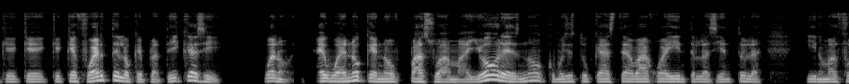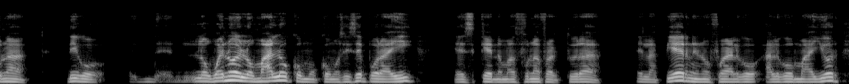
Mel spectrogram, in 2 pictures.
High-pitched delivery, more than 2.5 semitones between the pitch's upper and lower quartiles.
No: low, 125 Hz; average, 2.9 semitones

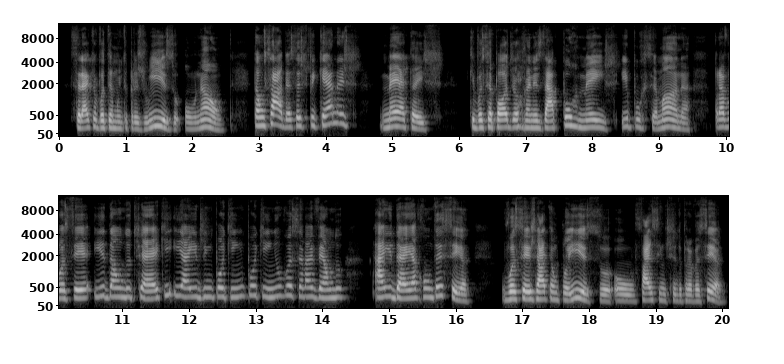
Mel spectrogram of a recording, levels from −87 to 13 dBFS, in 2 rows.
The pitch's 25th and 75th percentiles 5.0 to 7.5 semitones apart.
Yes: average, 5.3 semitones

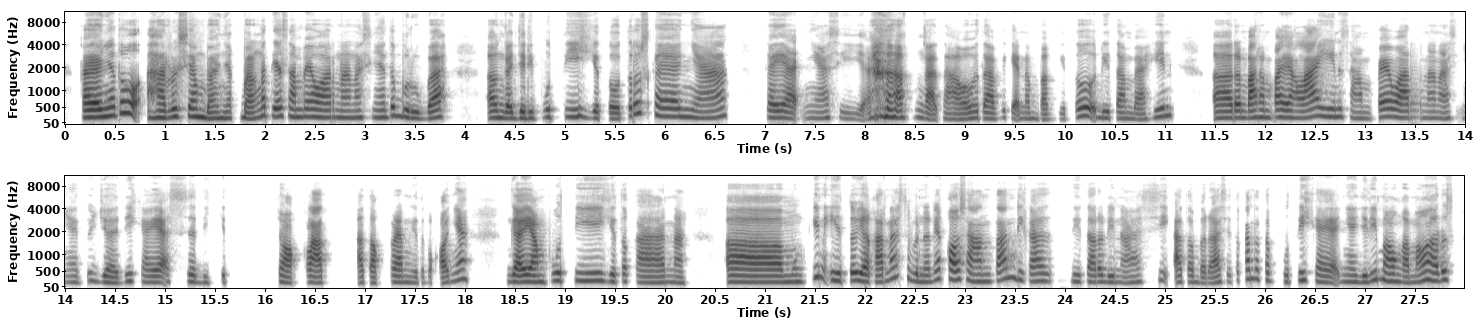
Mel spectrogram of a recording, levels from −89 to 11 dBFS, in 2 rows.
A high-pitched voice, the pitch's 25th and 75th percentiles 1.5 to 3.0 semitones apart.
No: high, 195 Hz; average, 3.7 semitones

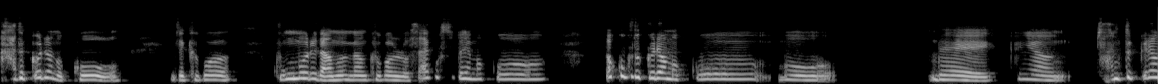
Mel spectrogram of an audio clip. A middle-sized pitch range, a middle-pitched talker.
No: average, 4.8 semitones; high, 230 Hz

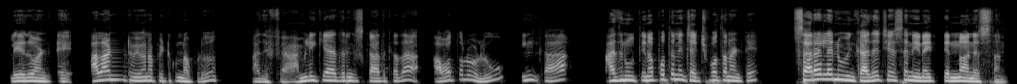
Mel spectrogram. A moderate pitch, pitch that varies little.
No: medium, 170 Hz; average, 4.2 semitones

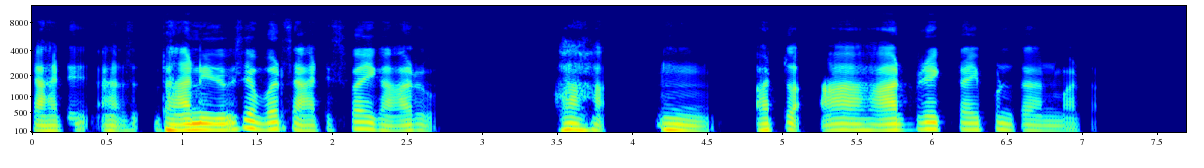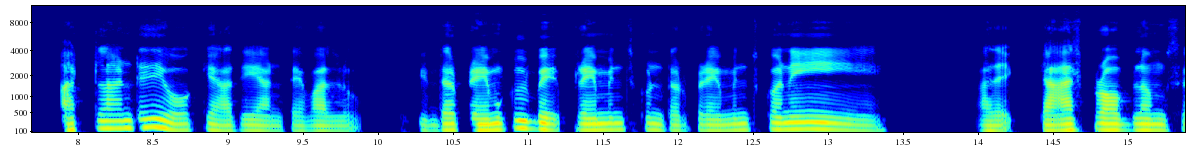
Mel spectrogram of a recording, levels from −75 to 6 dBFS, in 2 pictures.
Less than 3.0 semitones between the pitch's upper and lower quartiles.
Yes: narrow, 2.6 semitones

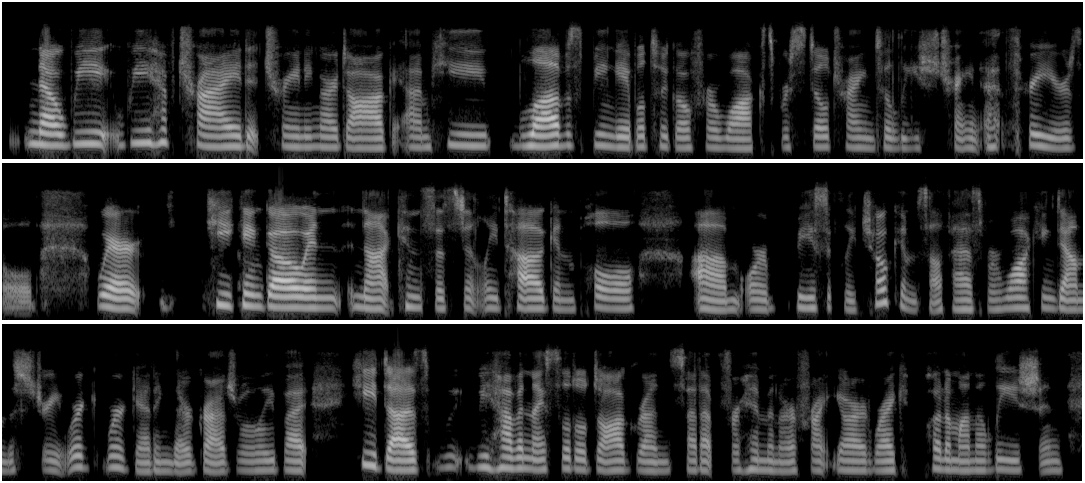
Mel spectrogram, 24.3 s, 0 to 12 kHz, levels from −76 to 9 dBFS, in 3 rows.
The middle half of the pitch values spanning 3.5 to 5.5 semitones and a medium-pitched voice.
No: average, 2.9 semitones; medium, 175 Hz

